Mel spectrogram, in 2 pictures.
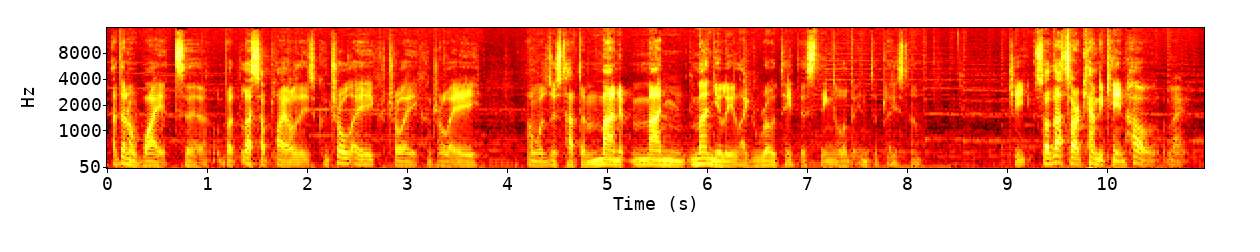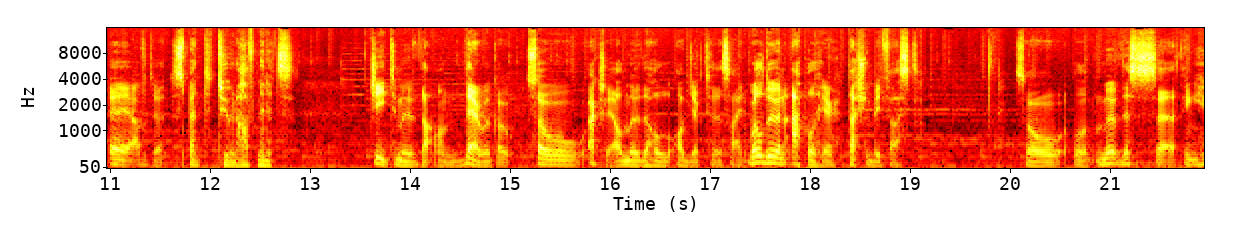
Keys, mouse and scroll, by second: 1.8 ctrl+a, 3.7 ctrl+a, 3.7 Tab, 4.4 KP_1, 5.7 a, 6.2 r, 8.2 g, 9.7 r, 11.8 Tab, 13.2 g, 14.6 Tab, 14.8 click, 15.2 Tab, 16.0 g, 17.4 Tab, 17.5 middle click, 17.9 click, 18.2 shift+click, 18.6 click, 19.4 Tab, 21.4 Tab, 21.4 click.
